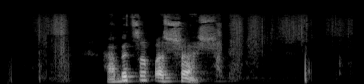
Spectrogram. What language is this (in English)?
Kabardian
